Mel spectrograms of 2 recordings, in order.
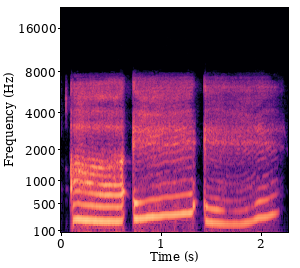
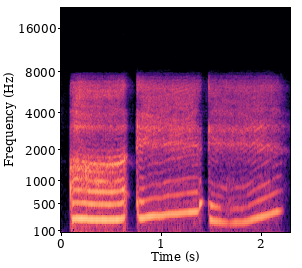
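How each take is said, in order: The two takes are said the same way.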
